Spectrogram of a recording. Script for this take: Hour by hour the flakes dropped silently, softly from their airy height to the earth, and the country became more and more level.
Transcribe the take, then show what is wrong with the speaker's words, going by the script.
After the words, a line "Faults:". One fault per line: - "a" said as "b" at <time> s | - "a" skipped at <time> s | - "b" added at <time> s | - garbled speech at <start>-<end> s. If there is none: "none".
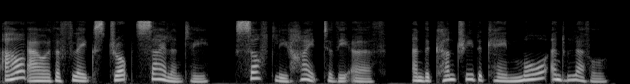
Hour hour the flakes dropped silently, softly height to the earth, and the country became more and level.
Faults:
- "by" skipped at 0.2 s
- "from their airy" skipped at 2.9 s
- "more" skipped at 5.7 s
